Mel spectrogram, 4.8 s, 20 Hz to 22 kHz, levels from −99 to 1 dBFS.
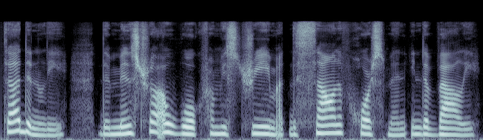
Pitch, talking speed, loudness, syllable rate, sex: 195 Hz, 185 wpm, -17 LUFS, 5.3 syllables/s, female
